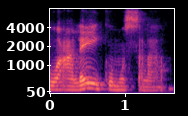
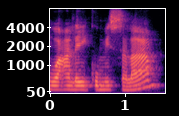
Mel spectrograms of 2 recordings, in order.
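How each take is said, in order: First: The joining vowel before salam is u. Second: The joining vowel before salam is i.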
